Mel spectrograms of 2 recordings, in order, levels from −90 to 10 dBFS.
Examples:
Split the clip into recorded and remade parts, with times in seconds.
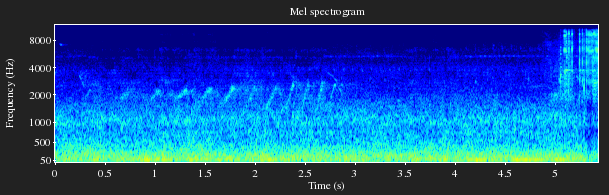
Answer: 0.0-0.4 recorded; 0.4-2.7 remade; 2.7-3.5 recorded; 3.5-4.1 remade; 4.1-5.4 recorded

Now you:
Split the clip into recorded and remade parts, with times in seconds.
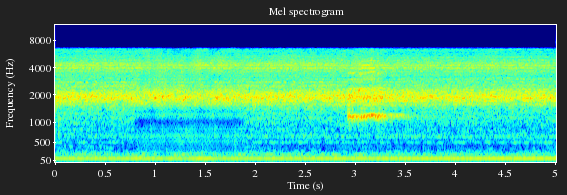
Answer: 0.0-0.8 recorded; 0.8-1.9 remade; 1.9-5.0 recorded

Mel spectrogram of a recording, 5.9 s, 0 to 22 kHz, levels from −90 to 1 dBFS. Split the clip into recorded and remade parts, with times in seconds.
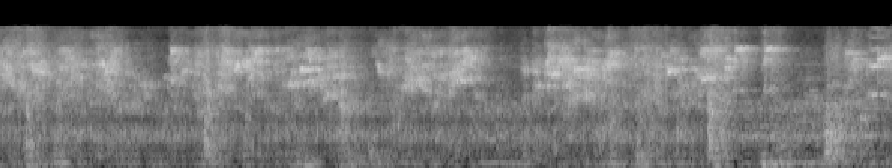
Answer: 0.0-4.8 remade; 4.8-5.9 recorded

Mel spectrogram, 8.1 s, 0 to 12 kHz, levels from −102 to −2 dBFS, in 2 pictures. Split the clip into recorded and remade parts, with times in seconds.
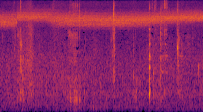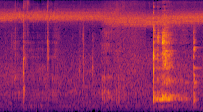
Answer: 0.0-4.3 recorded; 4.3-5.2 remade; 5.2-8.1 recorded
